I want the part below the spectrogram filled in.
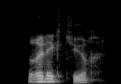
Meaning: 1. rereading (act of rereading) 2. proofreading
- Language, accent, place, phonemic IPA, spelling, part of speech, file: French, France, Lyon, /ʁə.lɛk.tyʁ/, relecture, noun, LL-Q150 (fra)-relecture.wav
